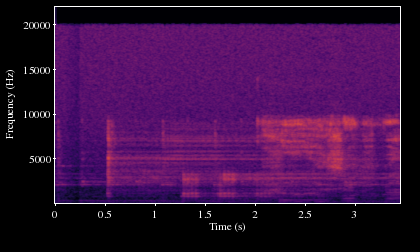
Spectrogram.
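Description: Music made of dense, croaking frog-like sounds, with a sharp click near the start and a steady chorus of raspy, rhythmic croaks and chirps filling the background, no voices.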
